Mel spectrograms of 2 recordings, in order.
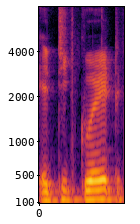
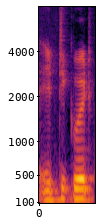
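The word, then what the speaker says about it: etiquette: है जो सोसाइटी में लोग करते हैं उसे एट क्वेट कहते एट क्वेट की स्पेलिंग ध्यान रखना ई टी आई क्यू यू E double T ई एट क्वेट नॉम क्या होता है नॉम होता है आपका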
